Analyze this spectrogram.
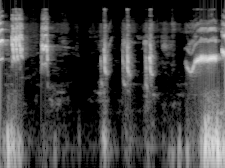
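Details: Oriental magpie-robin (kacer) from a hobbyist's collection. Scattered short harsh chirps are separated by silences. The clip ends with a clear rising whistled note over a low rumble.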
